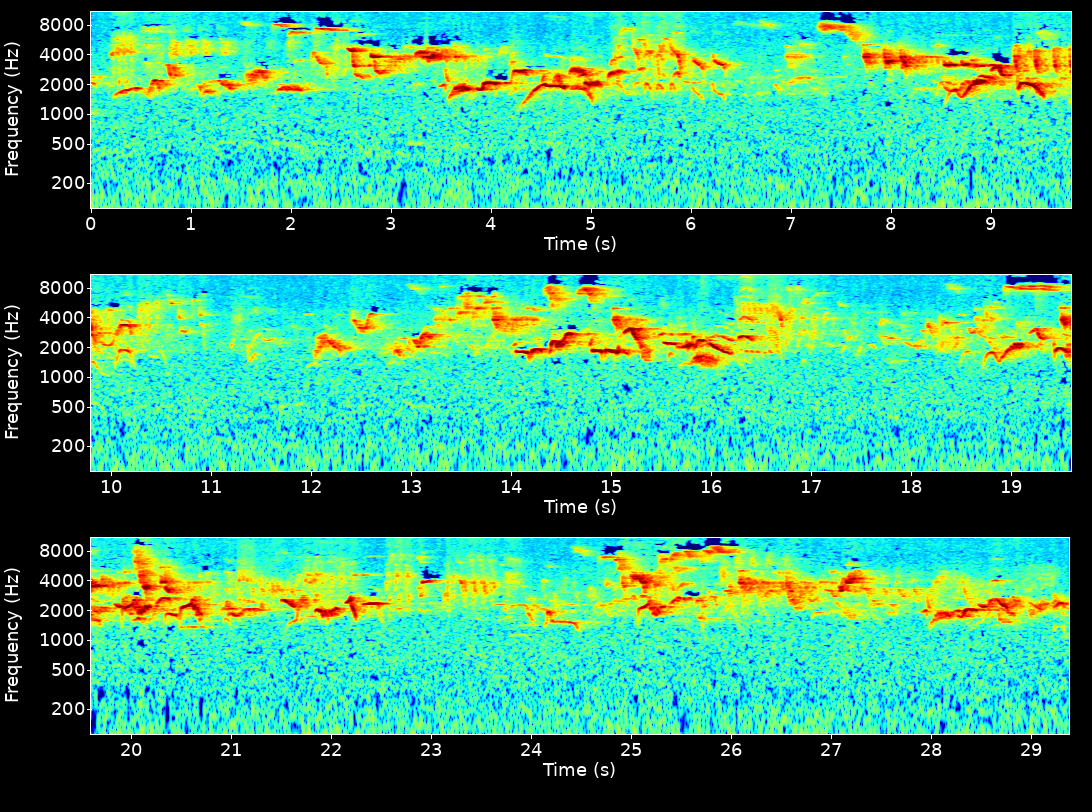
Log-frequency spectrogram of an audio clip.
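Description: Wild birds singing and chirping, several overlapping high calls coming in bursts with short lulls between them.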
